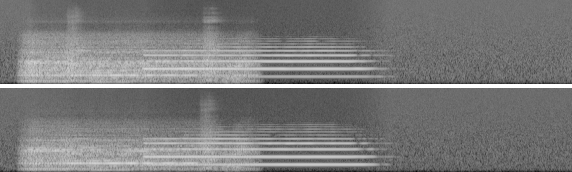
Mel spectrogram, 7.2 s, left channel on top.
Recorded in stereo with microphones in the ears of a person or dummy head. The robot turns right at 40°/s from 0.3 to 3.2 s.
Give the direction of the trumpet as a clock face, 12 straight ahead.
9 o'clock.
